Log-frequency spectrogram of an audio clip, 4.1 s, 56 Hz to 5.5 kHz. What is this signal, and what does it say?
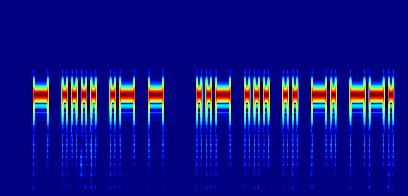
Morse code, heard as a keyed tone, about 25 wpm, 600 Hz. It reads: THAT USING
